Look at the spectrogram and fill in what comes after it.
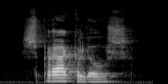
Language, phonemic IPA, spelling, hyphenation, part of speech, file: Dutch, /ˈsprakəˌlos/, sprakeloos, spra‧ke‧loos, adjective, Nl-sprakeloos.ogg
- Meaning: speechless, at a loss for words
